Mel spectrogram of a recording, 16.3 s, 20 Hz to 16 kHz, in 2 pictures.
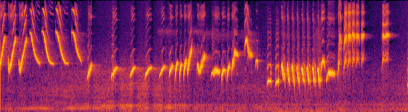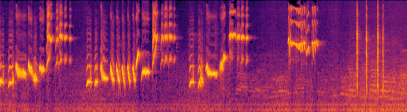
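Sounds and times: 
White-rumped shama song: 0.0 - 16.2
sharp clicks of white-rumped shama: 15.3 - 16.0.

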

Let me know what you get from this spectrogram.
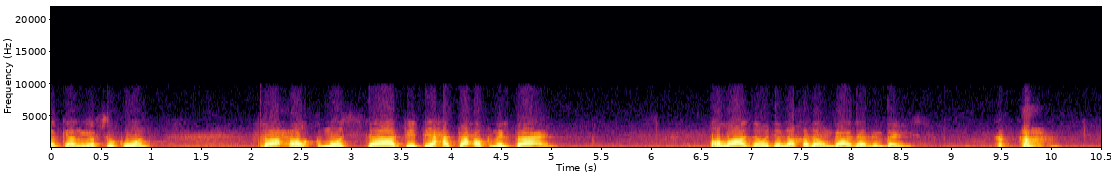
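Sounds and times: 
speech: 0.0 - 1.1, 2.1 - 5.1, 6.6 - 8.7, 9.4 - 10.2
human sneeze during a lecture: 9.4 - 10.1.

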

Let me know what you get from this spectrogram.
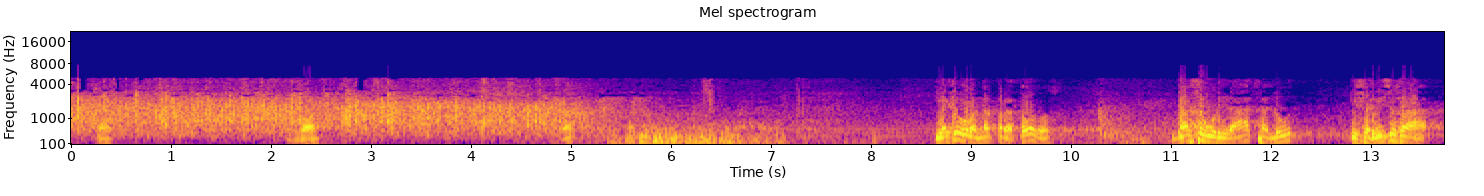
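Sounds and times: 
audience applause at a recognition ceremony: 0.0 - 5.9
speech: 0.3 - 0.6, 2.2 - 2.7, 4.9 - 6.8, 8.6 - 9.9, 11.0 - 13.6.

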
